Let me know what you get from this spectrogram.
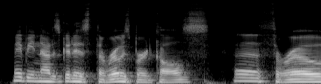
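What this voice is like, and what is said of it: Usual voice. Nothing is said of it.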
